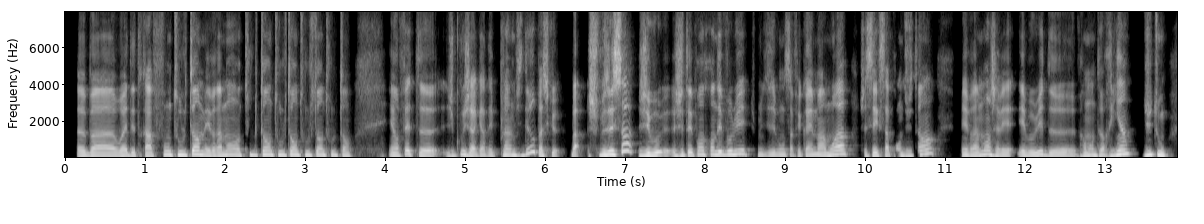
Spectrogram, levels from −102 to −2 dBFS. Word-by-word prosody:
Heu, 140 Hz, -1 st, +1 dB
bah, 135 Hz, 0 st, +1 dB
ouais, 150 Hz, +3 st, +1 dB
d'être 140 Hz, -1 st, -5 dB
à 135 Hz, 0 st, +2 dB
fond, 180 Hz, +7 st, -1 dB
tout 180 Hz, -, +1 dB
le 170 Hz, -, +4 dB
temps, 205 Hz, +4 st, +3 dB
mais 160 Hz, -7 st, +2 dB
vraiment, 160 Hz, +4 st, 0 dB
tout 170 Hz, +4 st, -4 dB
le 165 Hz, -, -1 dB
temps, 190 Hz, +1 st, +1 dB
tout 180 Hz, 0 st, -1 dB
le 165 Hz, -, +1 dB
temps, 180 Hz, +2 st, +1 dB
tout 175 Hz, +1 st, -4 dB
le 165 Hz, -, +1 dB
temps, 175 Hz, 0 st, 0 dB
tout 170 Hz, +2 st, -6 dB
le 160 Hz, -, -1 dB
temps 140 Hz, -2 st, -4 dB, 0.4 s
et 135 Hz, -, -2 dB
en 130 Hz, -, 0 dB
fait, 195 Hz, -2 st, -2 dB
heu, 135 Hz, -1 st, +1 dB
du 130 Hz, -2 st, -4 dB
coup, 195 Hz, -, -3 dB
j'ai 155 Hz, -6 st, +2 dB
regardé 120 Hz, -3 st, -2 dB
plein 165 Hz, +10 st, -1 dB
de -, -, +3 dB
vidéos 260 Hz, -, -1 dB
parce -, -, -1 dB
que, -, -, -7 dB
bah, -, -, -3 dB
je -, -, -1 dB
faisais 170 Hz, +5 st, +6 dB
ça. 385 Hz, -, +3 dB
J'évol 150 Hz, +5 st, +4 dB
j'étais 145 Hz, +3 st, +1 dB
pas 190 Hz, -, -3 dB
en 190 Hz, -, 0 dB
train 190 Hz, +2 st, -2 dB
d'évoluer. 200 Hz, +4 st, +2 dB
Je 115 Hz, -, -4 dB
me -, -, -5 dB
disais: 115 Hz, +3 st, -3 dB
«Bon, 120 Hz, -1 st, -3 dB
ça 115 Hz, -2 st, -9 dB
fait 115 Hz, -, -8 dB
quand 125 Hz, -, -4 dB
même 115 Hz, +1 st, 0 dB
1 125 Hz, -, +1 dB
mois». 220 Hz, +9 st, +1 dB
Je -, -, -11 dB
sais 150 Hz, +6 st, +1 dB
que 145 Hz, -, -3 dB
ça 125 Hz, -, -2 dB
prend 120 Hz, +1 st, -7 dB
du 125 Hz, +1 st, -2 dB
temps, 240 Hz, +4 st, -3 dB, 0.3 s
mais 120 Hz, -, +1 dB
vraiment, 160 Hz, -, +1 dB
j'avais 115 Hz, -7 st, -1 dB
évolué 130 Hz, +7 st, +1 dB
de 115 Hz, -6 st, -1 dB
vraiment 150 Hz, +5 st, 0 dB
de 145 Hz, -, -1 dB
rien 205 Hz, -, +3 dB
du 190 Hz, +4 st, +5 dB
tout 170 Hz, -7 st, +4 dB
150 Hz, 315 wpm, -23 LUFS, 130-185 Hz, 0.4 s, faisais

